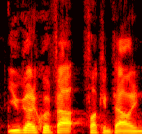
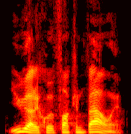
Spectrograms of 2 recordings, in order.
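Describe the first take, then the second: First: It is said in a harsh, belittling tone. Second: It is said in a supportive, encouraging tone. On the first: You are an idiot. The speaker calls it wrong. "it's not like yeah. ... you're an idiot" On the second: You are our best player and we need you on the court. The speaker calls it right. "it's the way that he says these things"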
